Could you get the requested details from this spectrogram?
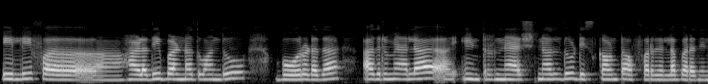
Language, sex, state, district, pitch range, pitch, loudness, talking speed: Kannada, female, Karnataka, Bidar, 225-250 Hz, 235 Hz, -16 LUFS, 150 wpm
